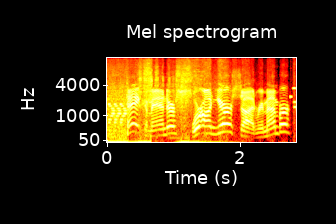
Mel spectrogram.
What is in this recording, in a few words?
Outpost, Computer Voice; X-COM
